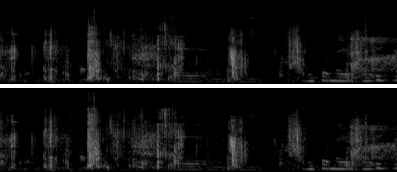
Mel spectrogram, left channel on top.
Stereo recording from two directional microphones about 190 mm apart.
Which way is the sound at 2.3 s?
20° right (ahead or behind).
